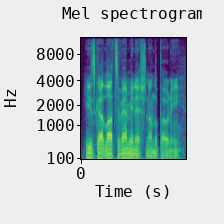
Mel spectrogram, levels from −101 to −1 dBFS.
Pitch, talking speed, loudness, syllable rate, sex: 85 Hz, 230 wpm, -19 LUFS, 6.2 syllables/s, male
